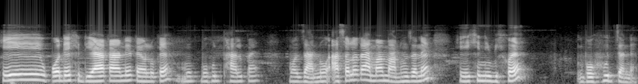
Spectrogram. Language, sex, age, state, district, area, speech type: Assamese, female, 60+, Assam, Lakhimpur, urban, spontaneous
